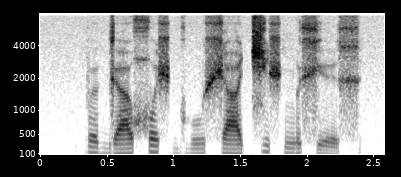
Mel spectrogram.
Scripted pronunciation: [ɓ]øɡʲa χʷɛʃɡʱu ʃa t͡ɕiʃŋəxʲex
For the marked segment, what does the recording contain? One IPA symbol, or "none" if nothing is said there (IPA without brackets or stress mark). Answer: p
